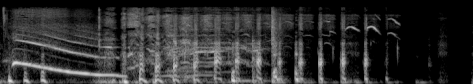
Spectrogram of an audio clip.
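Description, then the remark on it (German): A loud, harmonic whine from an airplane sweeps steadily downward in pitch, likened to the USS Enterprise braking out of warp, then gives way to rapid rattling pulses and short high chirps before fading. “Ich sag mal, es glaubt uns kein Mensch, dass das Flugzeug hier bei mir sagt, dass die USS Enterprise so bremst.”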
